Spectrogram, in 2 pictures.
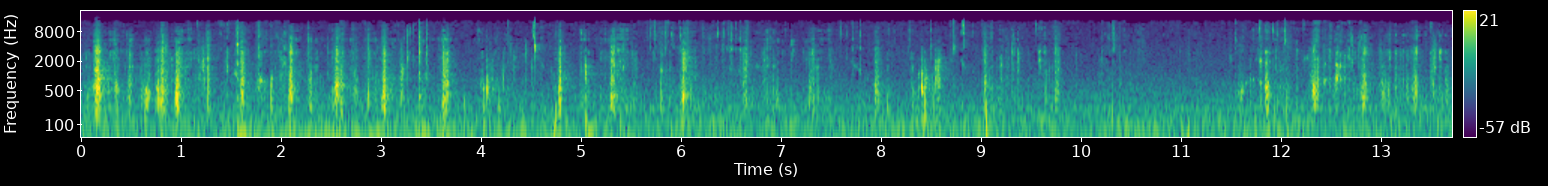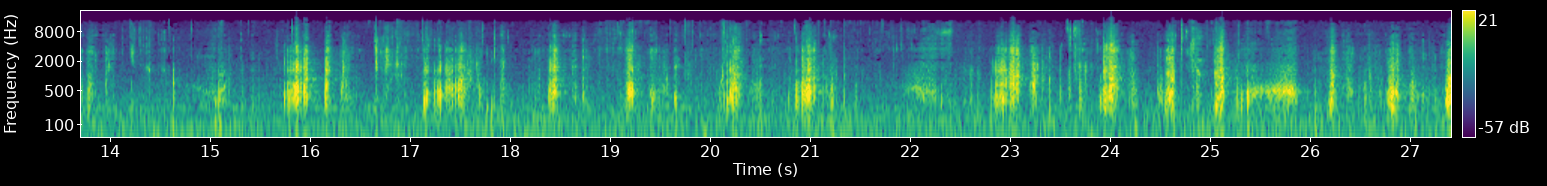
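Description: Close-miked chewing and biting of enoki mushrooms in spicy chilli sauce: a steady run of small wet clicks and crunches, with louder wet mouthfuls in clusters around the middle and again near the end.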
